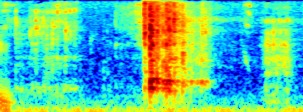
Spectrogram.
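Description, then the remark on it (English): A single sharp crunch of an ice cube being bitten, followed by a few softer chewing crackles against a quiet low hum. “Hold on, let me eat this ice cube for a second.”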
